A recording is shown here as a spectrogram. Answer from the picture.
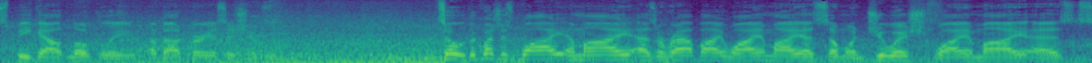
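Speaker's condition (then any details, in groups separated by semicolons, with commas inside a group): No condition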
